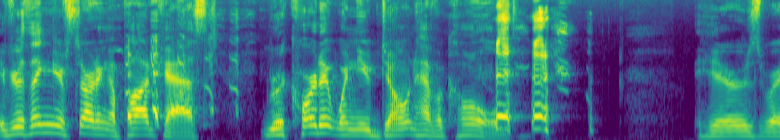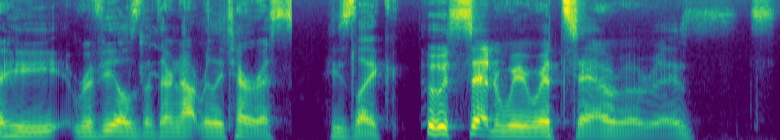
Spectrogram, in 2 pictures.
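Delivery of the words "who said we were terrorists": slow, drunken-sounding put-on man's voice. Podcast host quotes a character's line: drunk-man accent. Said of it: "What was that accent? ... It sounded like a drunk man".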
